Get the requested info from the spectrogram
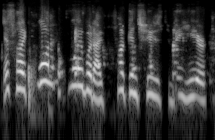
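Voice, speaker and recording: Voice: medium pitch, sing-song, moderate pace, warm tone, a little hiss or hum. A person in their sixties calling into a casual panel, venting with frustration and a lot of swearing. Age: 60s. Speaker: panel caller. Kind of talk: casual chat. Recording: dry, muffled lo-fi line.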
